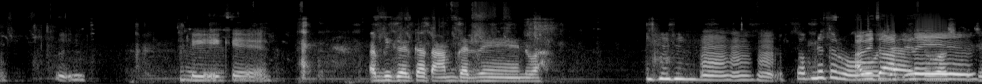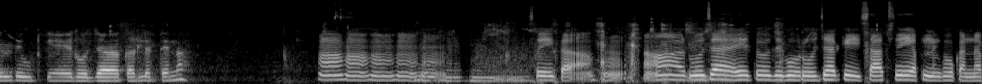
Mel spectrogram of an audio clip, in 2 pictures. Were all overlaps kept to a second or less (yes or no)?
yes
